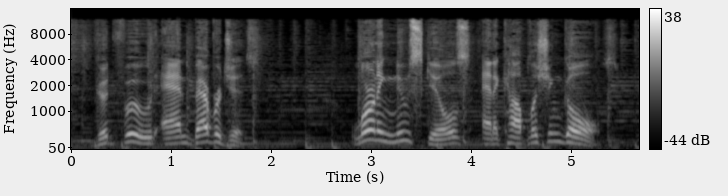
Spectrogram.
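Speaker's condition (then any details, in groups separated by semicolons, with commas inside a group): No condition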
